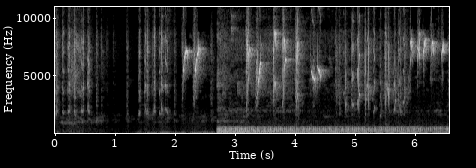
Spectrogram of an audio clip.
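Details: Olive-backed sunbird singing vigorously with mimicked phrases, used to train other birds; choppy bursts of very high chips and whistled slurs, broken by silent gaps, with a low hum in the second half.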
